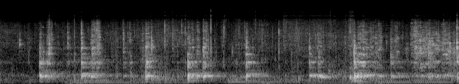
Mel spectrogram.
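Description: Plastic spatula stirring and scraping around a metal pot, about two strokes a second with a short squeaky scrape on each, over a steady hiss, as pinole is poured in from a bag to make batarete.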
